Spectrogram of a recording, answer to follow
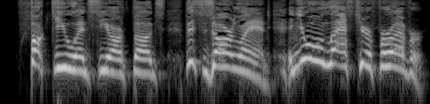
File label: male adult take water; FNV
